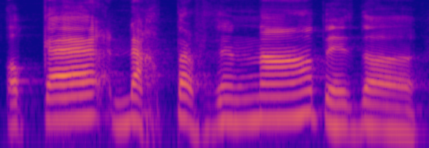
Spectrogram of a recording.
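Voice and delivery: put-on loud, high, drawn-out Spanish accent. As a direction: imitate the town lady's thick Spanish accent. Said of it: "got, like, an accent like this".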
